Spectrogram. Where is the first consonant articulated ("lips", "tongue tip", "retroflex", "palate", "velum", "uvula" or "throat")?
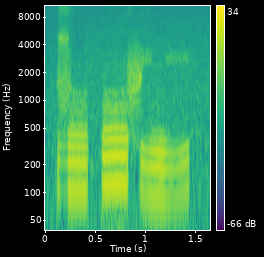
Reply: tongue tip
